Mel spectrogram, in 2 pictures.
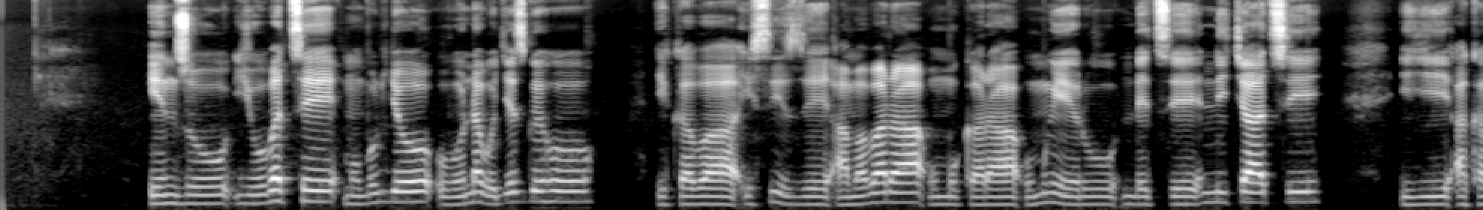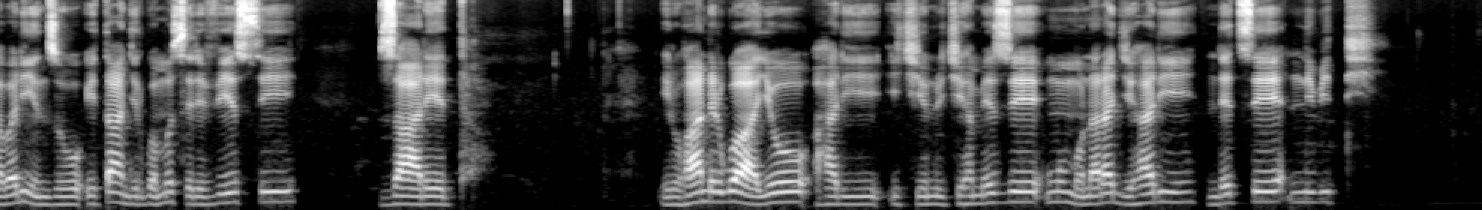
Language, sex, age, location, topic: Kinyarwanda, female, 25-35, Nyagatare, government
